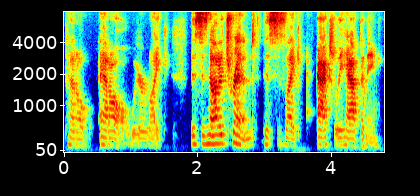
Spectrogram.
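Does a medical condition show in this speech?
No.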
